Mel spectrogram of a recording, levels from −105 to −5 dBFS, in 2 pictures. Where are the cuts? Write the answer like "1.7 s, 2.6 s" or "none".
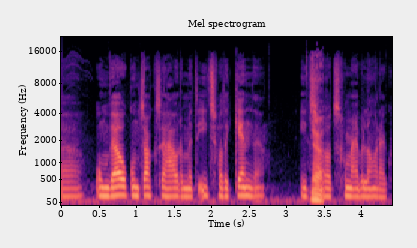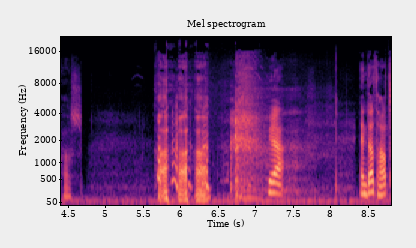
5.6 s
